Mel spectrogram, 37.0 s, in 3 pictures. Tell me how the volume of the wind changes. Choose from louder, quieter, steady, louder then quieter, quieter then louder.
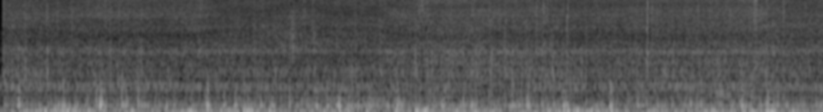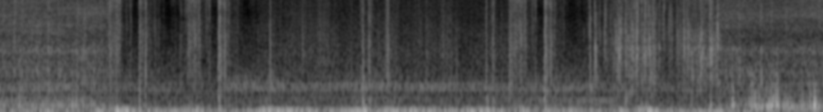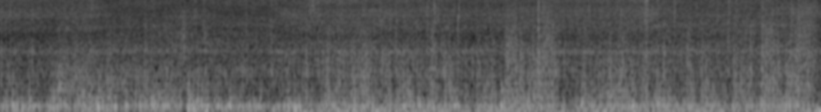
louder.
